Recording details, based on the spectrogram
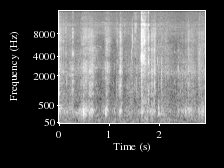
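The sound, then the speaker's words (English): Loud crunching as someone chews a mouthful of Doritos chips and M&M's candies eaten together, with repeated irregular crunches over a few seconds and no talking. “Let's see about this combo here. Very crunchy.”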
